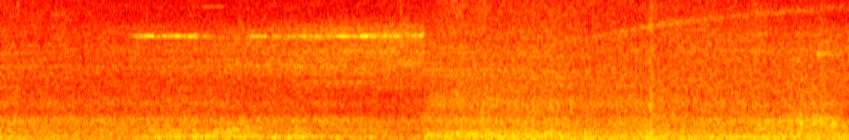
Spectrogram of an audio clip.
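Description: Steady running noise of idling vehicle engines, with a humming tone that shifts slightly about four seconds in.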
